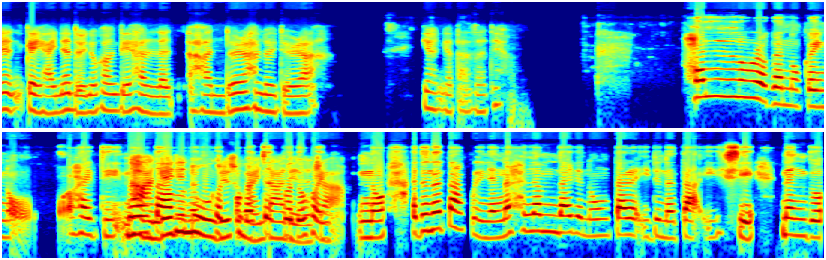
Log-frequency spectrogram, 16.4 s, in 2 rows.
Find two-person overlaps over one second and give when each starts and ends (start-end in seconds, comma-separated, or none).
9.5-11.5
